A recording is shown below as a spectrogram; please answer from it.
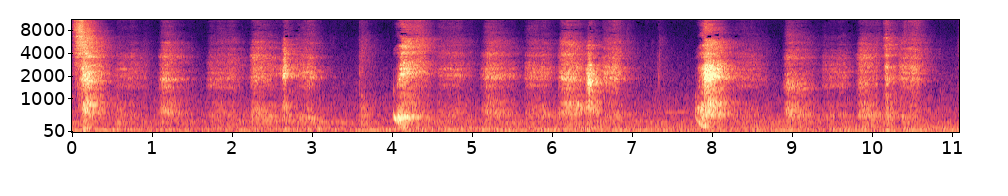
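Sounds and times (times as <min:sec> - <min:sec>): man breathing hard: 0:00.0 - 0:03.4, 0:04.0 - 0:07.1, 0:07.8 - 0:11.0.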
